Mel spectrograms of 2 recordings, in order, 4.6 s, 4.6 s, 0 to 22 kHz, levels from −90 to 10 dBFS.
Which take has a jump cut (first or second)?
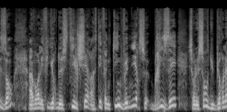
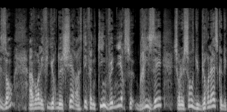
second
